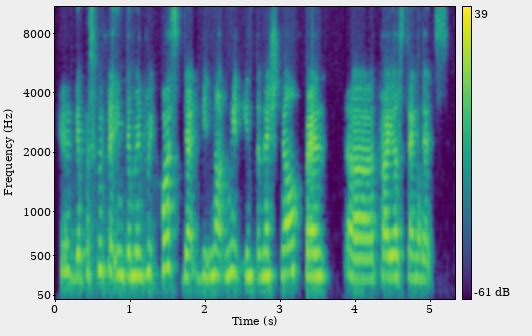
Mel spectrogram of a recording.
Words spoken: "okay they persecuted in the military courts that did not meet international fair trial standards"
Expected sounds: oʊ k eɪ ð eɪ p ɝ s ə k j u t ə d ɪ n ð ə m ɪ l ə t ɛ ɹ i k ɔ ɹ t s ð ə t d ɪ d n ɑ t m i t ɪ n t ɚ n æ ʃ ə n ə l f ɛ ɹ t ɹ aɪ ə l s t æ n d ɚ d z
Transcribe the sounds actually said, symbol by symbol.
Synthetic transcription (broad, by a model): k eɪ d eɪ p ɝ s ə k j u t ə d ɪ n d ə m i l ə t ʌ ɹ i k ɔ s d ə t d ɪ d n ɑ t m i t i n t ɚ n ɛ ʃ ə n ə l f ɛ l t ɹ aɪ ə l s t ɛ n d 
